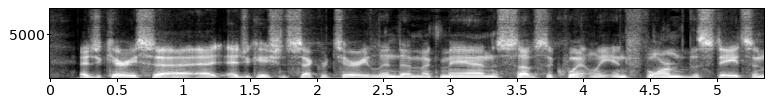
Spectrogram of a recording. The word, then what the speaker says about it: McMahon: Well, Linda McMahan pulled that back or McMahon, sorry, McMahon. I just just so naturally want to call her McMahan. Uh but she uh cuz it's spelled that damn way.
